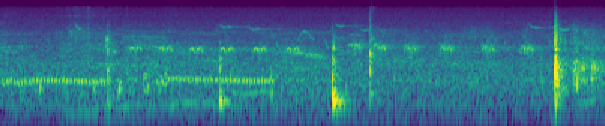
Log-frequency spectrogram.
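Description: Birds calling with repeated buzzy trills, then a single sharp crack near the end as a cricket bat hits the ball.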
